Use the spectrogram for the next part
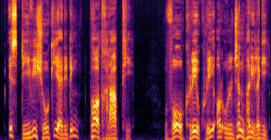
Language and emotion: Urdu, disgusted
